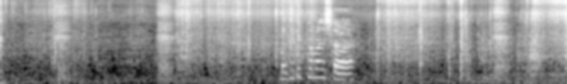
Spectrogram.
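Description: Paper crinkles and tears as it is peeled.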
